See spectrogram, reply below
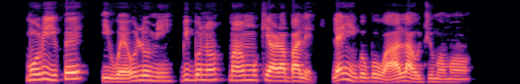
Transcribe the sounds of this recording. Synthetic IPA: mo˧ɾi˦ji˨˦k͡pe˦ | i˦˨wɛ˨o˧lo˦mĩ˧ɡ͡bi˦ɡ͡bo˦nã˦mãː˦˧n̩˦mũ˦ki˦a˧ɾa˧ba˧lɛ˨ | lɛ˦j̃ĩ˦˨ɡ͡bo˧ɡ͡bo˧wa˨˦la˦˨o˧d͡ʒu˦mɔ̃˧mɔ̃˧

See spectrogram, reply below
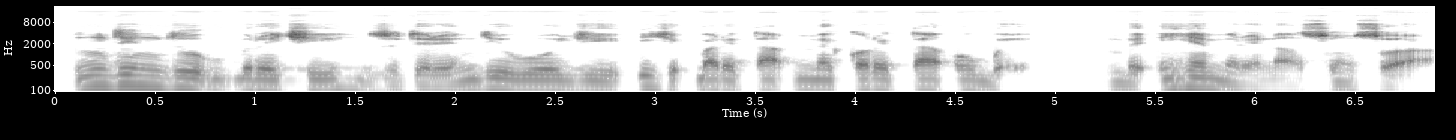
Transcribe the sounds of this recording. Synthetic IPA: n̩˦dɪ˦n̩˦dʊ˦k͡pk͡pe˨ɾe˨t͡ʃi˦zu˨te˨ɾḛ˨n̩˦di˦˨wo˦o˦d͡ʒi˦i˦t͡ʃi˨k͡pa˦ɾɪ˦ta˦m̩˦me˦kɔ˦ɾɪ˦ta˦ʔo˦ɡ͡bḛ˨ | m̩˨ɡ͡be˨ʔi˦ɦe˦me˨ɾḛ˨na̰˨n̩˨sʊ˦n̩˦sʊ̰˦a̰˦

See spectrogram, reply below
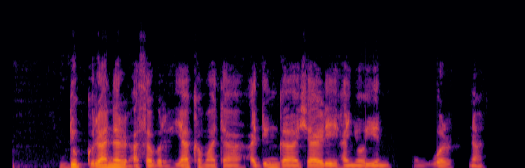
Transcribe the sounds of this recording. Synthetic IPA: dʊ˦kɽaː˦nɐ˦rʔa̰˨sɐ˦bɐ˨rjaː˦kaː˨maː˦ta˨ʔa˨dɪ˦ŋɡa˨ʃaː˦ɽeː˨ɦa˦ɲjoː˦jɪ˦n | ʔʊ˨ŋɡʷʊ˦wɐ˦r | na˨

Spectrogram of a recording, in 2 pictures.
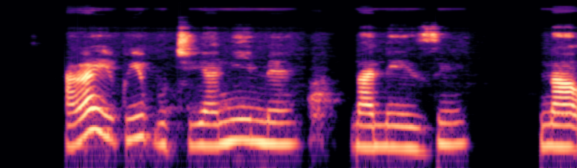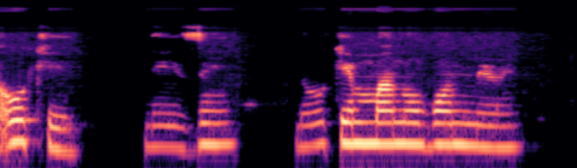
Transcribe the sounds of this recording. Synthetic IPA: a˨ɾa˦ɣi˨kʷi˦k͡pu˨t͡ʃi˨ja˨ni˦me˦na˨ne˨zi˦ | na˨o˦kʰe˨ | ne˨zi˦ | no˨˦ke˦m̩˦ma˦nʊ˦ɡ͡bɔ˦m̩˦mi˦ɾi˦

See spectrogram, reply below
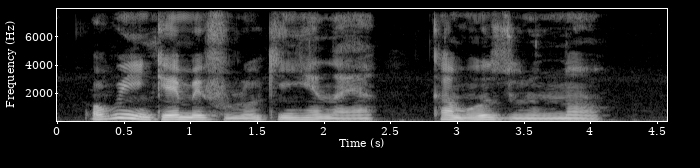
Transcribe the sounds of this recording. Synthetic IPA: ɔ˦bi˦i˨ŋ̩˨ke˦me˦fu˨ɾo˦ki˦ɦe˦na˨ja˦ | ka˦m˨o˦zu˨ɾu˨n̩˦nɔː˦

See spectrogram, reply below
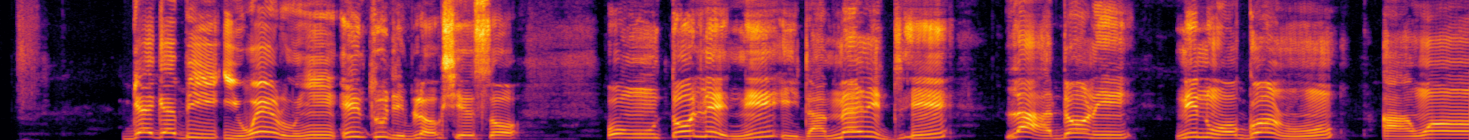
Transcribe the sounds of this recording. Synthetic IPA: ɡɛ˦ɡɛ˦bi˦i˨we˨˦e˦˨ɾo˨j̃ĩ˧i˦n̩˦tu˦di˨blɔ˦˨kʃe˧sɔ˧ | o˧hũ˧to˦le˦˨nĩ˨˦i˨da˨mɛ˦ɾ̃ĩ˦˨dĩ˨˦ | la˦˨a˨˦dɔ̃˦ɾ̃ĩ˧ | nĩ˦nũ˦ɔ˧ɡɔ˦ɾ̃ũ˨˦ | a˨w̃ɔ̃˧

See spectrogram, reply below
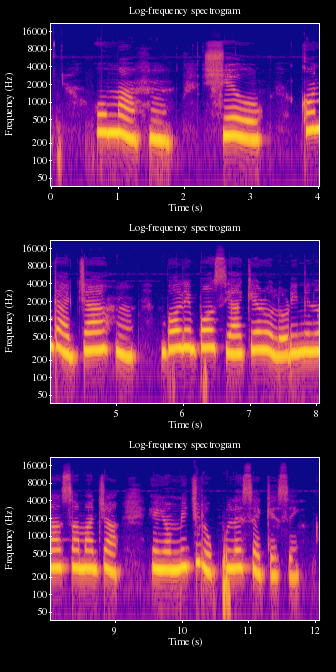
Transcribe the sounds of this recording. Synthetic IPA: o˧mã˦˨hũ˨ | ʃe˨˦o˧˨ | kɔ̃˦da˦˨d͡ʒa˦hũ˨˦ | bɔ˦le˦bɔ˦si˨˦a˧ke˦ɾo˦˨lo˨˦ɾi˦nĩ˦la˦sa˦ma˦d͡ʒa˦˨ | ɛ˧j̃ɔ̃˧mẽ˦d͡ʒi˦˨lo˨k͡p̚u˨˦lɛ˦sɛ˦˨ɡɛ˨sɛ˨

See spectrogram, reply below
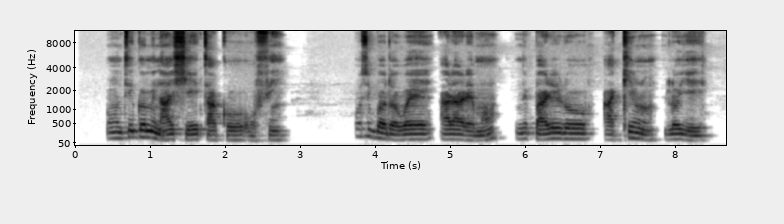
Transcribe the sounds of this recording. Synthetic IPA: o˧hũ˧ti˦ɡo˦mĩ˦˨nã˨˦ʃe˧ta˧ko˧o˨fĩ˧ | o˦si˦˨ɡ͡bɔ˧˨dɔ˨wɛ˧˦a˧ɾa˧ɾɛ˨mɔ̃˨˦ | nĩ˦k͡pa˧ɾi˦ɾo˦a˧kʰĩ˦ɾ̃ũ˧lo˦je˧

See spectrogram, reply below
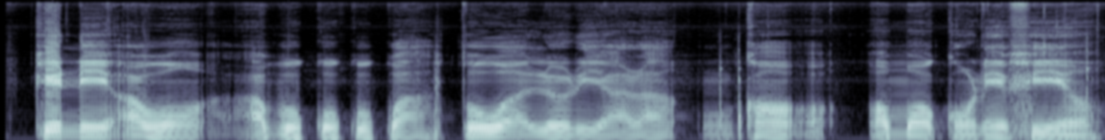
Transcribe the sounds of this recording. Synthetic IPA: ki˦nĩ˧a̰˨w̃ɔ̃˧a̰˨bo˨ko˨ku˨˦k͡pa˧to˦wa˦˨lo˨˦ɾi˦a˧ɾa˧ŋ̩˨kã˧ɔ˧mɔ̃˧kũ˨ɾ̃ĩ˨˦fi˧j̃ã˨

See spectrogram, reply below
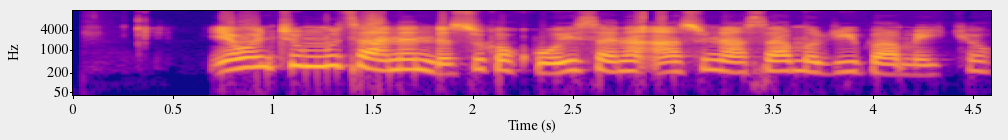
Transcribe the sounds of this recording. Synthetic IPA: jɐ˦wɐ˦nt͡ʃɪ˦mːʊ˦taː˨nɛ˦nda˨sʊ˦ka˨kʷoː˨ji˦sɐ˨na˦ʔaː˨sʊ˦naː˨saː˦mʊ˨nɽiː˦baː˨ma˨jkʲa˦˨w

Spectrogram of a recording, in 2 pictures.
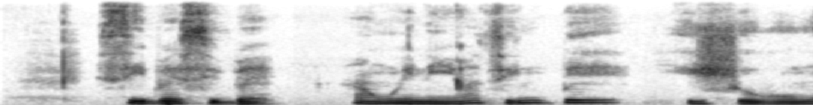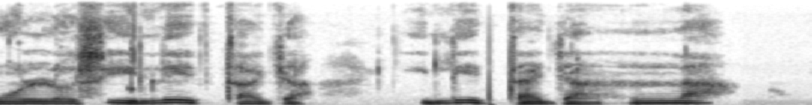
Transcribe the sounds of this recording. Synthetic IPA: si˨bɛ˨si˨bɛ˨ | a˨w̃ɔ̃˧e˨nĩ˨j̃ã˨˦ti˧n̩˦ɡ͡be˦ | i˦˨ʃo˨wo˨w̃ɔ̃˧lɔ˧si˦i˧le˦˨ta˧d͡ʒa˨i˧le˦˨tʰa˧d͡ʒa˨n̩˦la˦

